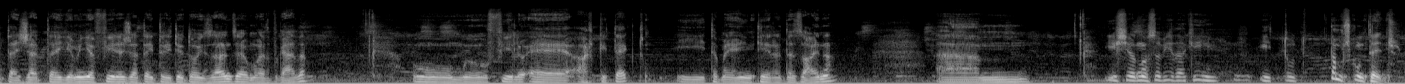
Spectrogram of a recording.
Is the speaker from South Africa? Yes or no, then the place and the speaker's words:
yes; South Africa; accent: Madeira; also born or lived in Madeira, Portugal; vim para a África do Sul, tinha 5 anos, estudei aqui na África do Sul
